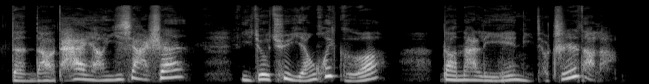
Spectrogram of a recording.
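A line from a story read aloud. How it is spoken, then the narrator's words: Whispering in ear. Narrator (Chinese): 杨永乐贴在我耳边悄声说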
